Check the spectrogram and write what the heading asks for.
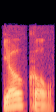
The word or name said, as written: yokel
